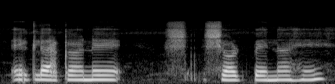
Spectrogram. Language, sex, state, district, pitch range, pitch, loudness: Hindi, female, Mizoram, Aizawl, 205-215 Hz, 210 Hz, -14 LUFS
